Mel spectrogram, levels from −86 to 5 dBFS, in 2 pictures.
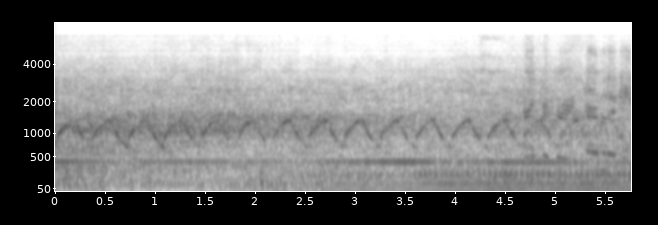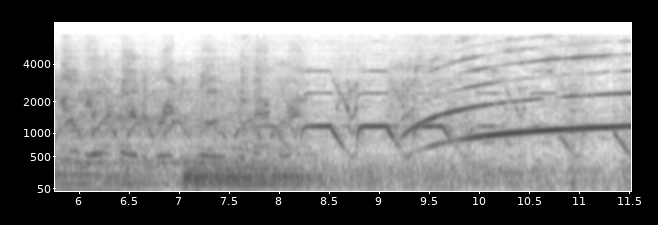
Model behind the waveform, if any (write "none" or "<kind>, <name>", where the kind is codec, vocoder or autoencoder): codec, DAC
